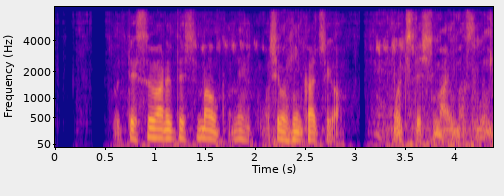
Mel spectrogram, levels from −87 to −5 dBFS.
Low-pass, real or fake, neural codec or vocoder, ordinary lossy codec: 7.2 kHz; fake; codec, 16 kHz, 4.8 kbps, FACodec; none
